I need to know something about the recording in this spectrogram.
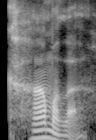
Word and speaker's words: Kamala: say the name but I'm I stand corrected Kamala I was saying that spirit is saying that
